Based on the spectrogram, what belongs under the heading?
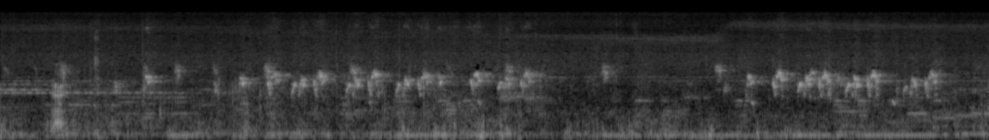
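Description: Small birds chirping: two spells of quick, short, high chirps, busy and overlapping, with a faint steady hum underneath.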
